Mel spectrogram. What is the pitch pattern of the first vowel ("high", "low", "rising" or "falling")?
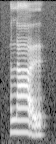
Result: falling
